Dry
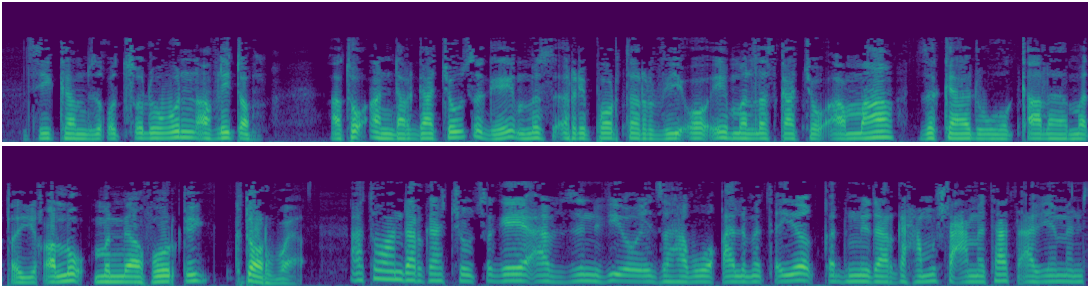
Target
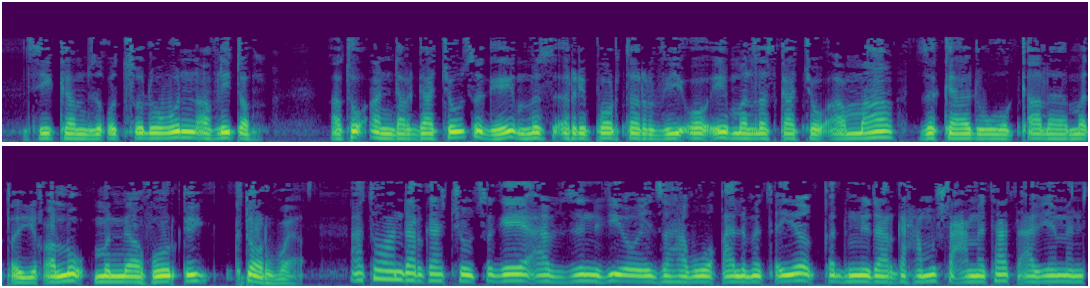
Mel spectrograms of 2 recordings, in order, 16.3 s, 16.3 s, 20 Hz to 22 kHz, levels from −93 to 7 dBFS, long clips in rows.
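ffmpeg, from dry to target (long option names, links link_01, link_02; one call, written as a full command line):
ffmpeg -i in.wav -filter_complex "[0:a]firequalizer=gain_entry='entry(110,0);entry(160,-5);entry(330,15);entry(610,-5);entry(920,-17);entry(2300,-9);entry(3300,-15);entry(5900,2);entry(9200,10)':delay=0.05:min_phase=1,asplit=2[link_01][link_02];[link_02]alimiter=limit=-10.5dB:level=0:latency=1:release=150,volume=1dB[link_03];[link_01][link_03]amix=inputs=2:normalize=0,volume=-2dB" out.wav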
